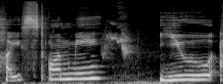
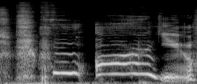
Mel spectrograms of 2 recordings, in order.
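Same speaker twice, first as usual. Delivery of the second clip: high slow shocked cry; much slower than usual. Pretend. Shocked reaction.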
